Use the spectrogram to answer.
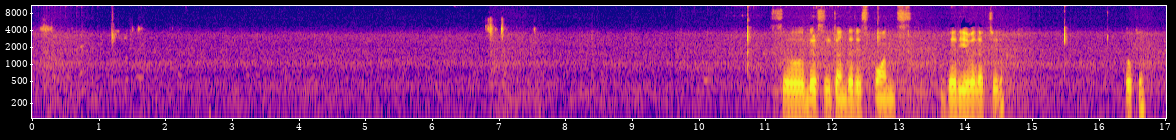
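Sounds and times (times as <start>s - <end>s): faint hiss: 0.0s - 17.0s.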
